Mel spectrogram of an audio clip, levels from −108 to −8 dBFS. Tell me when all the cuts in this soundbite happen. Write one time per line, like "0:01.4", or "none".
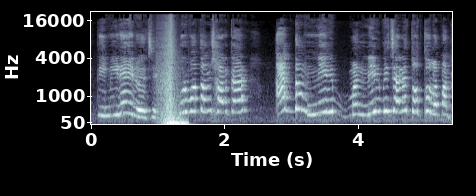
0:01.2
